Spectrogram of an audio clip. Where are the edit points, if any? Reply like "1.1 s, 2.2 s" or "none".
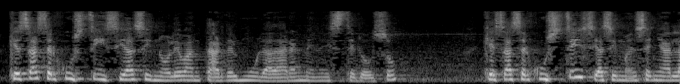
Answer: none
